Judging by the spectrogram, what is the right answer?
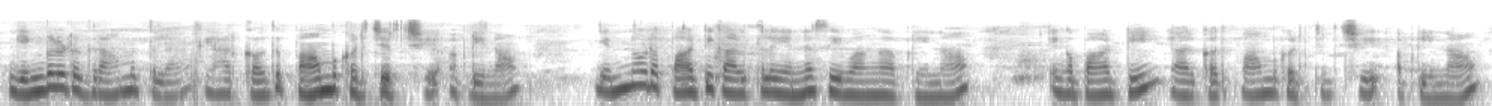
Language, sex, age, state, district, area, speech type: Tamil, female, 18-30, Tamil Nadu, Nagapattinam, rural, spontaneous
